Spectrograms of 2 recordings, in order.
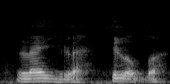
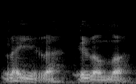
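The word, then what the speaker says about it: لا إله إلا الله: ada ini bunyinya kepada bunyi diucapkan Laila Hello Bah Lailahaillallah Lailahaillallah kode yang benar Lailahaillallah Lailahaillallah ada bunyi-bunyian tidak ada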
